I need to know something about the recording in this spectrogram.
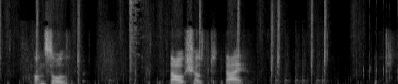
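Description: Quick game sword blows land with short sharp thuds.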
